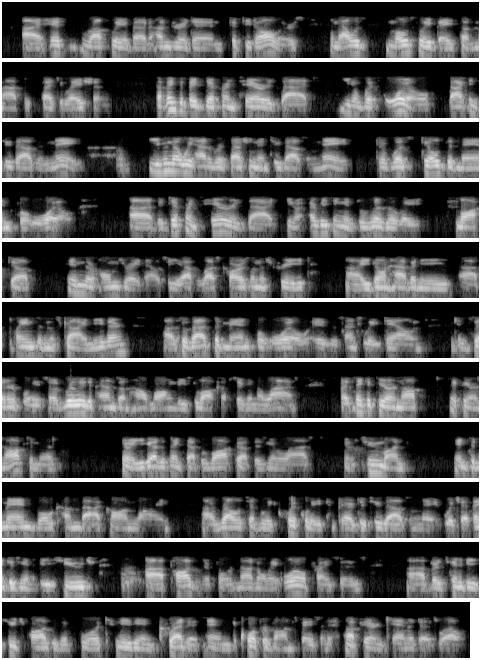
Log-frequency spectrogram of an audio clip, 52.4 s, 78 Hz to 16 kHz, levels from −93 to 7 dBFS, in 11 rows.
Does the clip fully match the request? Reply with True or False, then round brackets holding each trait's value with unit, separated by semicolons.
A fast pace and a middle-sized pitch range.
True (210 wpm; 3.3 semitones)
